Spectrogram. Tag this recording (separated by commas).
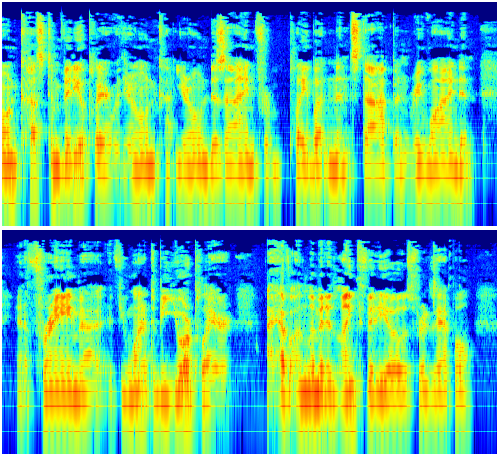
Speech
